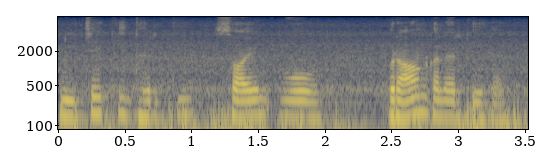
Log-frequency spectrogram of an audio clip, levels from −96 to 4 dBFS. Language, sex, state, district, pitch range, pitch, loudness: Hindi, male, Gujarat, Valsad, 125-145 Hz, 135 Hz, -20 LUFS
